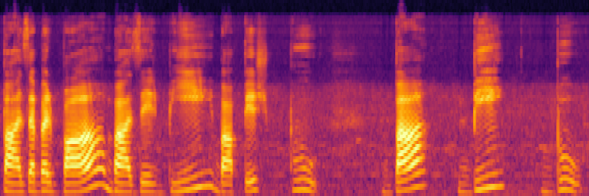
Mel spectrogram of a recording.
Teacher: تو اب سیکھتے ہیں حرف با کا مخرج۔ جب 2 ہونٹوں کا تر حصہ آپس میں ملے تو با ادا ہوتا ہے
